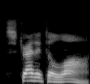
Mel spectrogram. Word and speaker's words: stracciatella: Stracciatella, Italian pronunciation, stracciatella, is a variety of gelato, consisting of milk-based ice cream filled with fine, irregular shavings of chocolate.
